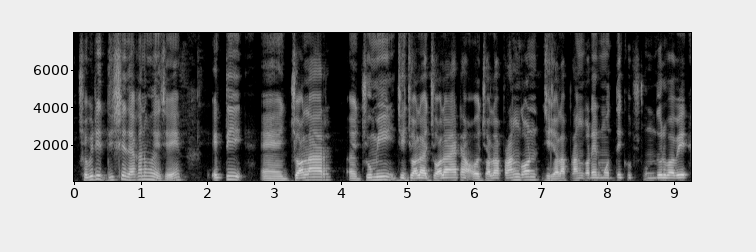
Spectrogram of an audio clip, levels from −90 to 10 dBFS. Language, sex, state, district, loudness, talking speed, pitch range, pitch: Bengali, female, West Bengal, Jhargram, -17 LUFS, 155 wpm, 125-155 Hz, 140 Hz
